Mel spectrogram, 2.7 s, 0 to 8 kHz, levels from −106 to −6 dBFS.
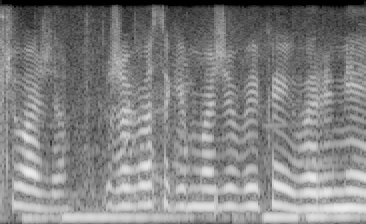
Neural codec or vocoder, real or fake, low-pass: none; real; 7.2 kHz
